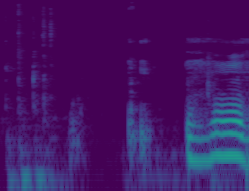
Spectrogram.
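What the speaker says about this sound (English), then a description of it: "I'm typing." Quick, light clicks of a computer keyboard pattered for about half a second, then a short pause, then someone speaks over the end.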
